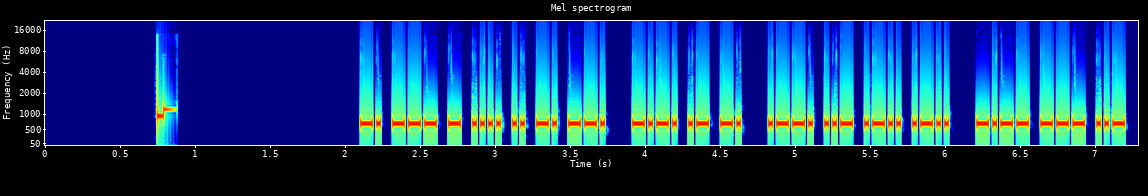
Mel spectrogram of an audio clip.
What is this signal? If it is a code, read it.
Morse code, heard as a keyed tone, about 41 wpm, 700 Hz. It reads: NOTHING CAN PULL YOU
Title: Sentences from Top 1000 Words - Review Part 2 - 45wpm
